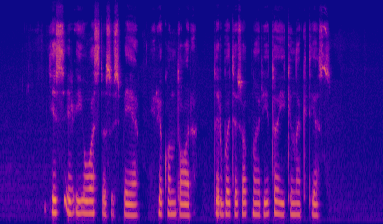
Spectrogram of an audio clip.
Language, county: Lithuanian, Kaunas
